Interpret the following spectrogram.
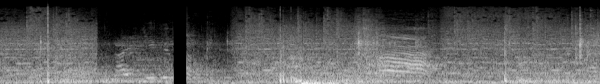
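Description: Background music with a heavy thud of a football being struck about three seconds in, and a brief dropout in the sound just before two seconds. A voice is heard shortly after the thud.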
